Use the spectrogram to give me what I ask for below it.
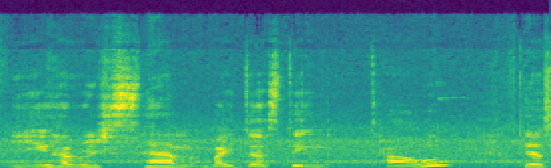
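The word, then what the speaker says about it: Dustin Thao: It is called you have reached Sam by Dustin towel that's how you say it I picked this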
